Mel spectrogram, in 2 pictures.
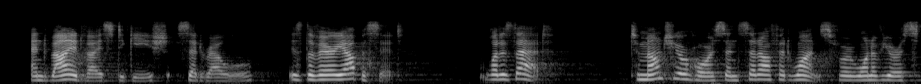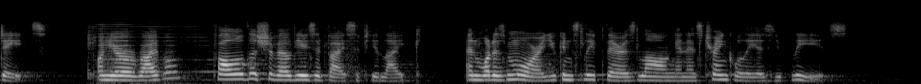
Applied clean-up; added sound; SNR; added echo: neural separator model SepFormer DNS4.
